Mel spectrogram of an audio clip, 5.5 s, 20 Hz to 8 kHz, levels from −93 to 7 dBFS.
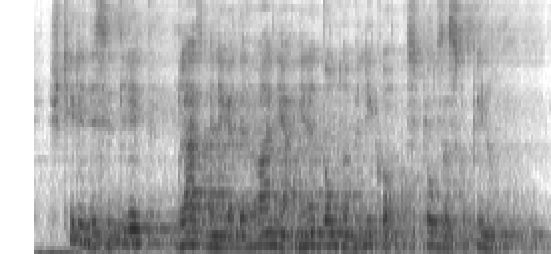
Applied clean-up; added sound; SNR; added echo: neural separator model SepFormer DNS4.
